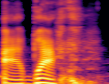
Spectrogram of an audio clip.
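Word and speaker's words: הגה: Esa palabra en el original que fue escrito, en el hebreo original que fue escrito, es la palabra agaj. Se escribe H-A-G-A-H. Agaj, que significa hablar, murmurar o rugir.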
